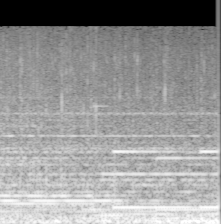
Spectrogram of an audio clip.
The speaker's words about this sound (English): Rain rattles and drums against rock and soil and seethes into water.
